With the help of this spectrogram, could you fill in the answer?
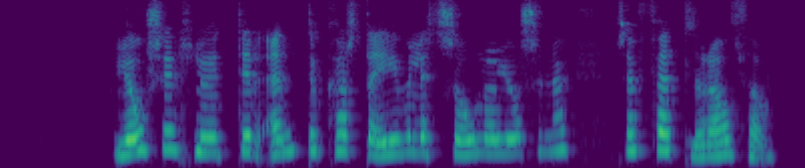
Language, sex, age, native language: Icelandic, female, 30-39, Icelandic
